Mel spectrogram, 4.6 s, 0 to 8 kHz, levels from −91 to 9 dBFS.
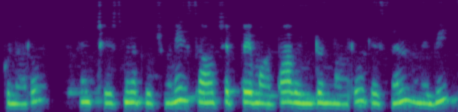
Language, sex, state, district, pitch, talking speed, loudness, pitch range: Telugu, female, Telangana, Karimnagar, 265 Hz, 145 wpm, -17 LUFS, 250-280 Hz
